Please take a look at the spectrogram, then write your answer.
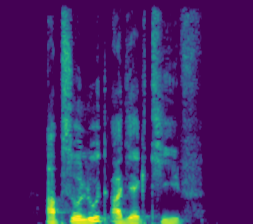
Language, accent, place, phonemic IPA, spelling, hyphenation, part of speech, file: German, Germany, Berlin, /apzoˈluːtˌʔatjɛktiːf/, Absolutadjektiv, Ab‧so‧lut‧ad‧jek‧tiv, noun, De-Absolutadjektiv.ogg
- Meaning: noncomparable adjective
